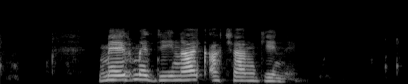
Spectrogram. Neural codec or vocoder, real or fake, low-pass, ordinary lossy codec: vocoder, 22.05 kHz, 80 mel bands, Vocos; fake; 5.4 kHz; MP3, 48 kbps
